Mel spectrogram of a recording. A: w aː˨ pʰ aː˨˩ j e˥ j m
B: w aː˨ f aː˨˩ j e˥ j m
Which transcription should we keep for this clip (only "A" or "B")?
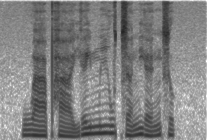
A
